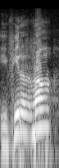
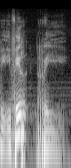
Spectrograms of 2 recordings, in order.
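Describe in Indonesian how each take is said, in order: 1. Kata ini berakhir dengan vokal 'a'. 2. Kata ini berakhir dengan vokal 'i'.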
